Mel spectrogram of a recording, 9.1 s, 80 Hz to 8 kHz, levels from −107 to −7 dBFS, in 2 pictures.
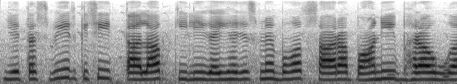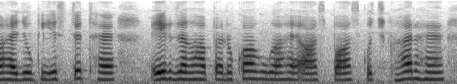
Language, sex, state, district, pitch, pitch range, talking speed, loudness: Hindi, female, Bihar, Madhepura, 245 Hz, 235-255 Hz, 205 wpm, -22 LUFS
